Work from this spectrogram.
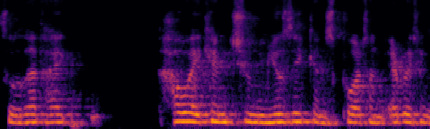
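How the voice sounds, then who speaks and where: A woman with a French accent speaks at a medium pitch. Her somewhat breathy voice has a dark, mellow tone. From France. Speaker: choir director and musicologist. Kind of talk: interview. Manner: halting.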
